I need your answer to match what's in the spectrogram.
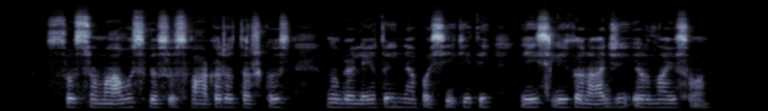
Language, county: Lithuanian, Panevėžys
